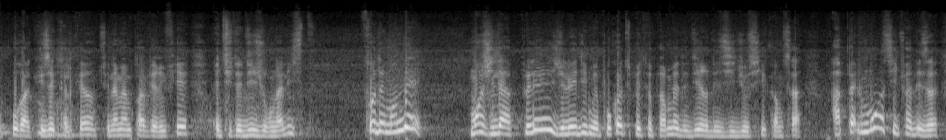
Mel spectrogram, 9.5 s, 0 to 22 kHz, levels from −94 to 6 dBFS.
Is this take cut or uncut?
uncut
